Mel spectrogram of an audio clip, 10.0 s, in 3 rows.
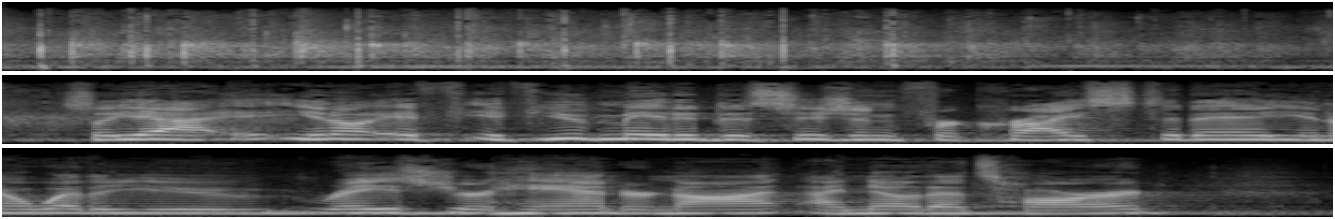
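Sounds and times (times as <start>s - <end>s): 
church congregation clapping: 0.0s - 4.3s
speech: 3.6s - 9.7s.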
